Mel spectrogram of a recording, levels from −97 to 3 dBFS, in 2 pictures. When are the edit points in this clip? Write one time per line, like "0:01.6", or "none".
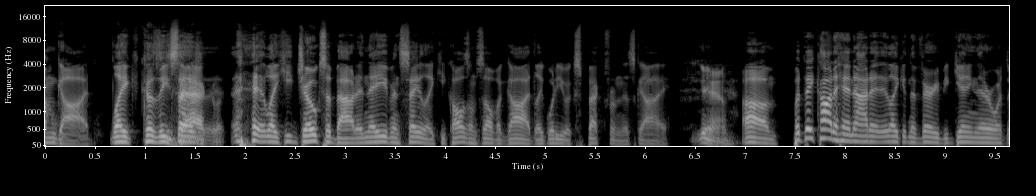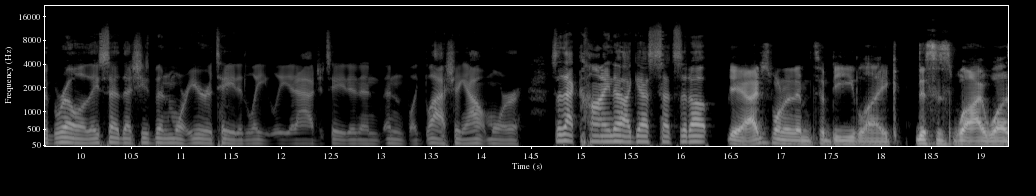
0:16.3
